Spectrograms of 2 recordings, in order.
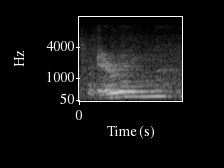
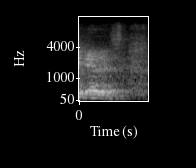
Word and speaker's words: Erez: So, my name is Erez. So they go, Erez, Aaron, Erez. Well, I'd love a raise, chief, but it's actually Erez.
